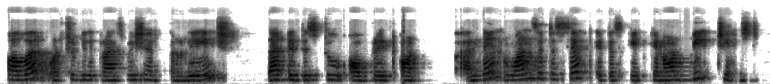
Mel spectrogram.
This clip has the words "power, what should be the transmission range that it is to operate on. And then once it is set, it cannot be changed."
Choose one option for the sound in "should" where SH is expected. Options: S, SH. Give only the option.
SH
